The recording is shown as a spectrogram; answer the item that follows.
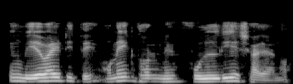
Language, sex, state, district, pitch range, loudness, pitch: Bengali, male, West Bengal, Jalpaiguri, 135-160 Hz, -18 LUFS, 140 Hz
